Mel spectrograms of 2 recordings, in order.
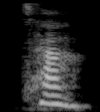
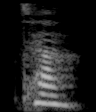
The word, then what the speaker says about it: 차: On l'appelle 차. 차. C'est la même prononciation que véhicule ou voiture.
